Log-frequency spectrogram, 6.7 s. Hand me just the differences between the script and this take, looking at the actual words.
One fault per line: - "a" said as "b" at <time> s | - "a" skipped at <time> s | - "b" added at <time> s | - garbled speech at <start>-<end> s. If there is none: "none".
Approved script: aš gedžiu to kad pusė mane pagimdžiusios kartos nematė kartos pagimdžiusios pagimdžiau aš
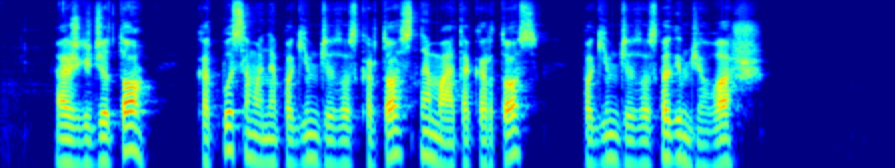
none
